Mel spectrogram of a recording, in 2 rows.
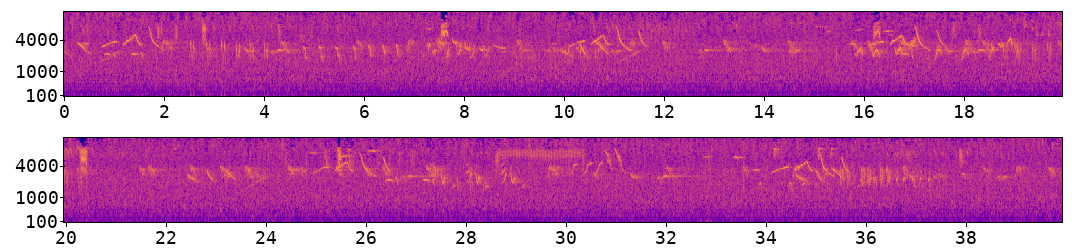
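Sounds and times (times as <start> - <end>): birds chirping: 18.3 - 20.5.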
